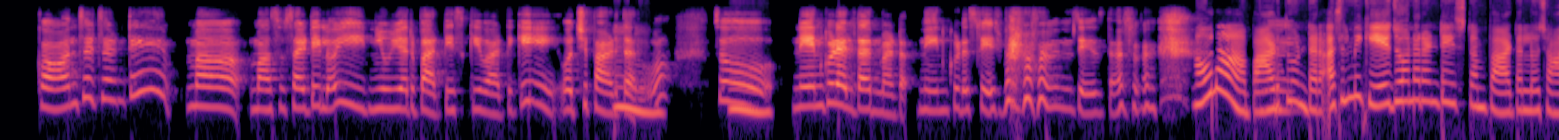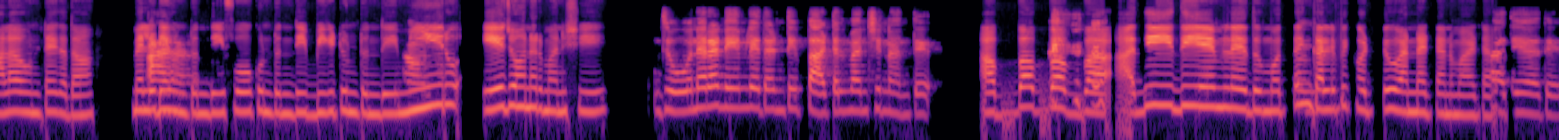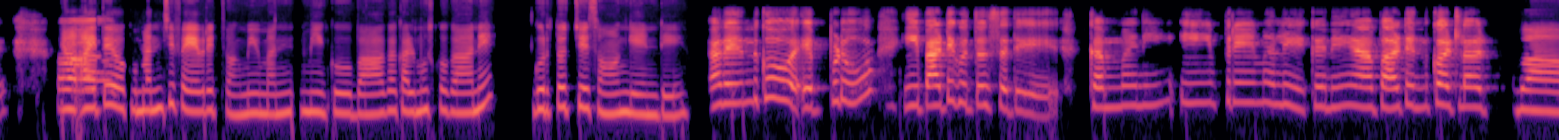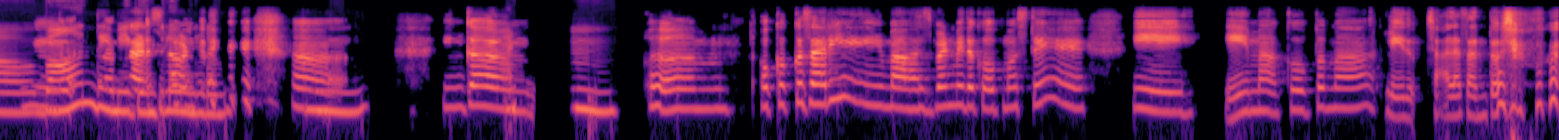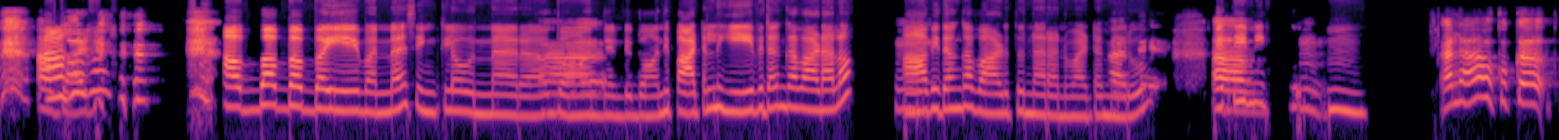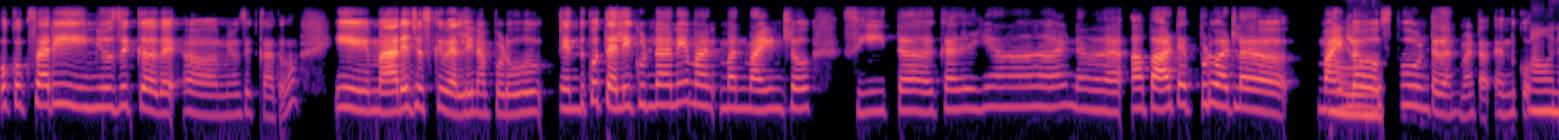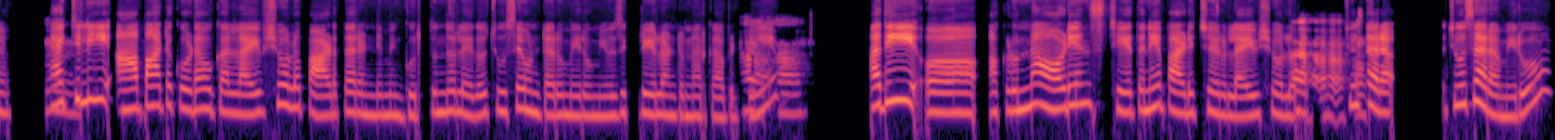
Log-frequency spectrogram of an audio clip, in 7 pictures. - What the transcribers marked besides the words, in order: in English: "కాన్సర్ట్స్"; in English: "సొసైటీలో"; in English: "న్యూ యియర్ పార్టీస్‌కి"; in English: "సో"; laughing while speaking: "స్టేజ్ పర్ఫార్మన్స్ చేస్తాను"; in English: "స్టేజ్ పర్ఫార్మన్స్"; in English: "జోనర్"; in English: "మెలోడీ"; in English: "ఫోక్"; in English: "బీట్"; in English: "జోనర్"; in English: "జోనర్"; chuckle; in English: "ఫేవరెట్ సాంగ్"; in English: "సాంగ్"; singing: "కమ్మని ఈ ప్రేమలేఖనే"; in English: "వావ్!"; chuckle; in English: "హస్బాండ్"; singing: "ఈ ఏమా కోపమా!"; chuckle; laughing while speaking: "ఆ పాట"; other noise; in English: "సింక్‌లో"; tapping; in English: "మ్యూజిక్"; in English: "మ్యూజిక్"; in English: "మ్యారేజెస్‌కి"; in English: "మైండ్‌లో"; singing: "సీతా కళ్యాణా"; in English: "మైండ్‌లో"; in English: "యాక్చులీ"; in English: "లైవ్ షోలో"; in English: "మ్యూజిక్"; in English: "ఆడియన్స్"; in English: "లైవ్ షోలో"
- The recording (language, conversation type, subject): Telugu, podcast, లైవ్‌గా మాత్రమే వినాలని మీరు ఎలాంటి పాటలను ఎంచుకుంటారు?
